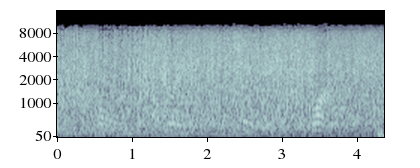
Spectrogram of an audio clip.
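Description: Steady roar of a rocket launch from a sampled launch broadcast, with a voice faintly audible beneath it.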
